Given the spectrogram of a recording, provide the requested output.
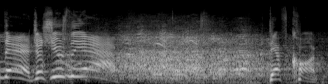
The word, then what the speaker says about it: DEFCON: Which, by the way, I know this is not the point, but that's not how you say it. I know it's not the main issue here. I know that. But it's DEFCON 3. All right? Not DEFCON 3.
